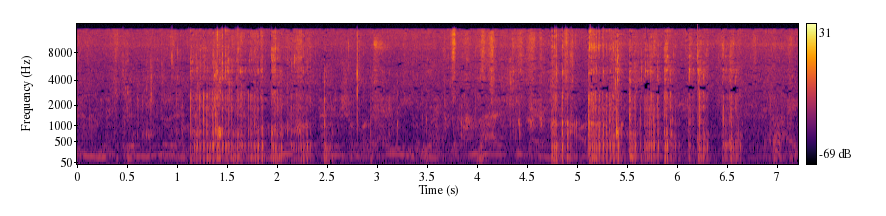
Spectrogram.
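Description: A French bulldog makes low, throaty grunts and snuffling growls in short, uneven bursts.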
